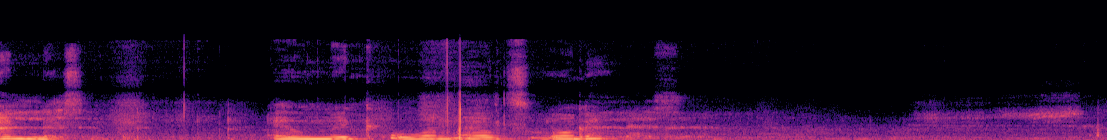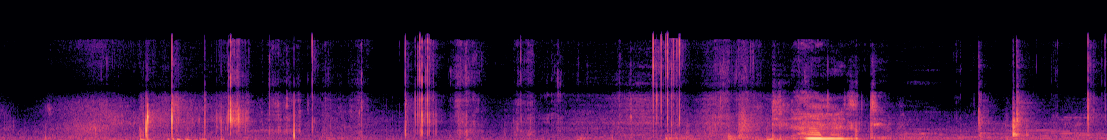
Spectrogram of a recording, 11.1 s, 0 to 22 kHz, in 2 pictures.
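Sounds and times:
slime pops and crackles: 0:06.2 - 0:09.2.

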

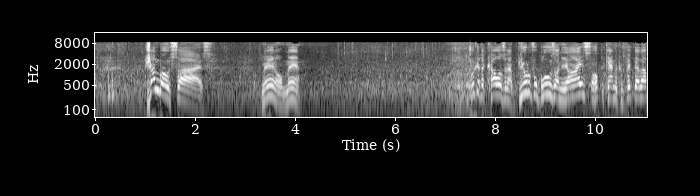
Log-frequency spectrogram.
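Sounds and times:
water washing around boat: 0:00.0 - 0:11.0
wind: 0:00.0 - 0:11.0.

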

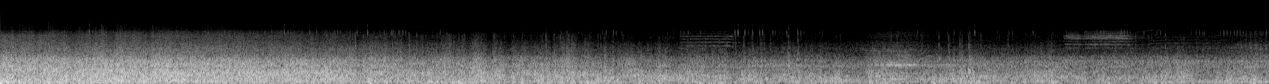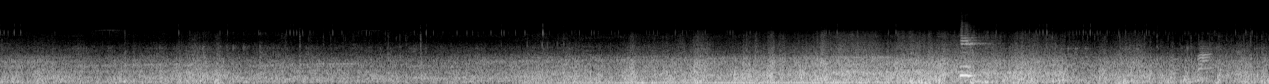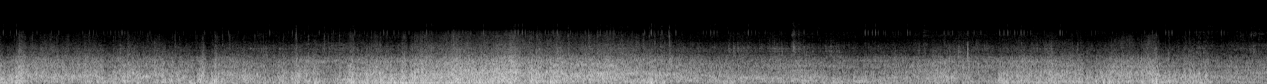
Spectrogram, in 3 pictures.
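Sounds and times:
wind rushing over microphone: 0:00.0 - 0:38.0
vehicle horn toots: 0:06.8 - 0:07.5, 0:10.6 - 0:11.5, 0:22.3 - 0:22.8.

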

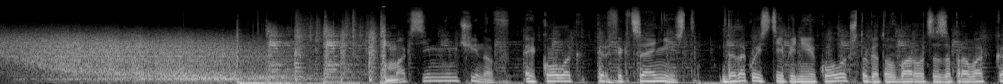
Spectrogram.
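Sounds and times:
rushing whoosh: 0:00.0 - 0:03.8.

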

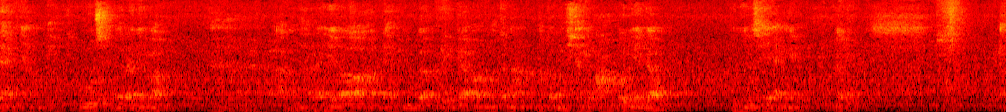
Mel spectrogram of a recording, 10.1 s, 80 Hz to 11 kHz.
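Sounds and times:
man speaking into a microphone: 0:00.0 - 0:08.8.

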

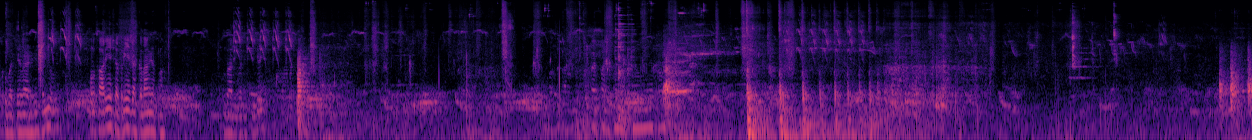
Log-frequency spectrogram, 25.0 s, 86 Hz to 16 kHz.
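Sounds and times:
birds chirping and calling: 0:00.0 - 0:25.0.

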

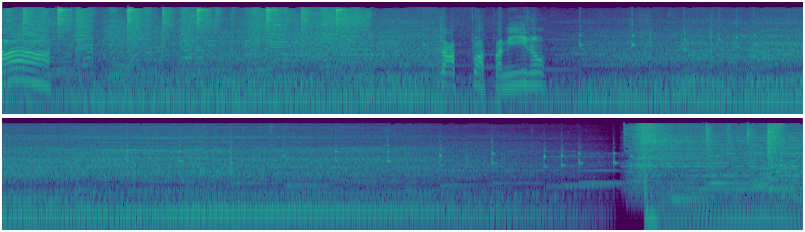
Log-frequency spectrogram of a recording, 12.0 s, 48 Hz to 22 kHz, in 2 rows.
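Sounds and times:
background music: 0:00.0 - 0:12.0
motorcycle engine at low revs: 0:00.4 - 0:10.4.

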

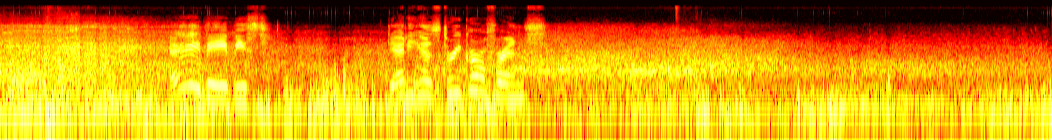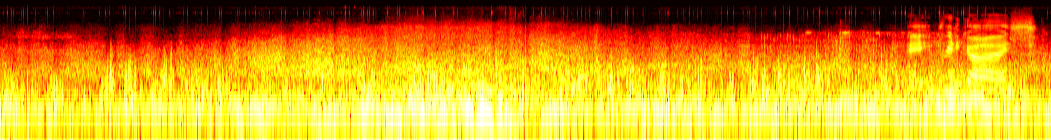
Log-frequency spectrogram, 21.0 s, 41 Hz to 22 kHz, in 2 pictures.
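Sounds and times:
passing engine rumble: 0:00.0 - 0:21.0
wind on microphone: 0:00.0 - 0:21.0.

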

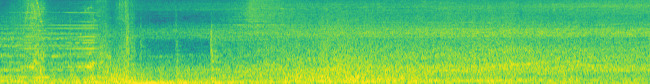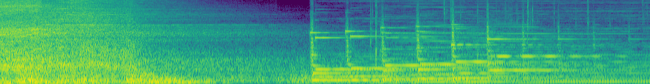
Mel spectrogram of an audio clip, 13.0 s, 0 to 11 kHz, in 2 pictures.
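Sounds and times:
loud steady rushing noise: 0:00.0 - 0:09.6.

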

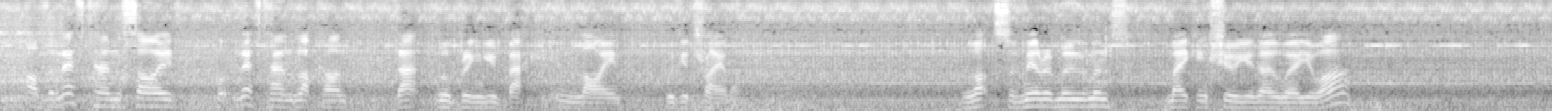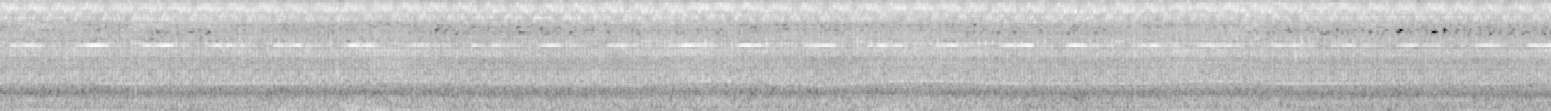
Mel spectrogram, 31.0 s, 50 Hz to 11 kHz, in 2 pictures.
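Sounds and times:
high-pitched reversing alarm beeps: 0:00.0 - 0:31.0
truck diesel engine running: 0:00.0 - 0:31.0.

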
